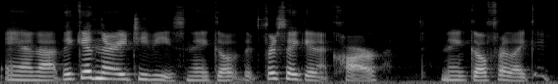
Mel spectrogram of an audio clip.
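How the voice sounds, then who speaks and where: Blunt woman rambling through a story, gravelly but smooth voice, lots of ums. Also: medium pitch, normal speed. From American West. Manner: blunt, salty, with frequent fillers.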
